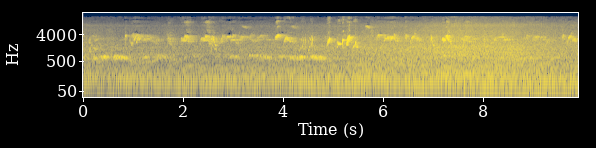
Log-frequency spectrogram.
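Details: Caged wild-caught Red-whiskered bulbul, considered ready for singing competitions after a year, repeats short lively chirping phrases in quick succession, fading behind a rising wash of background noise in the second half.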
